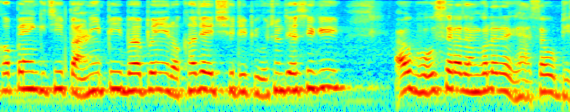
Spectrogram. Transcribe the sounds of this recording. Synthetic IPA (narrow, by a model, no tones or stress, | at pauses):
kɔpaĩk̬it͡ʃʰipaɽ̃ipibapaĩɾɔkʰad͡ʒajt͡ʃʰi̥seʈipiwt͡ʃʰɔnt̪̬iasʰiki | awbʱowseɾad͡ʒɔŋɡɔlɔɾeɡʱasauʈi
